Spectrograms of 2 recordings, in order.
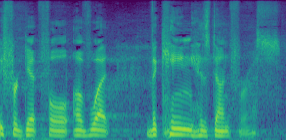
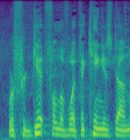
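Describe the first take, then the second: First: Slower and lower, leaning on each word; slow it right down to drive the point home; slowed emphasis. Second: Said in the usual way. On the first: Shown as a demonstration. Pastor stressing to his congregation how forgetful we are, slowed emphasis.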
